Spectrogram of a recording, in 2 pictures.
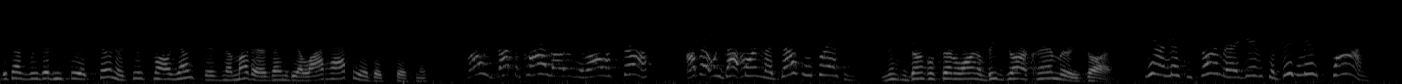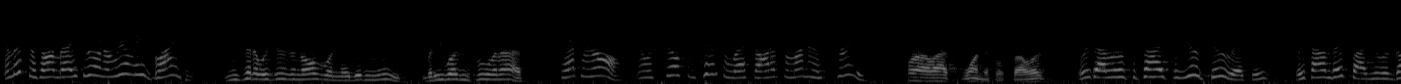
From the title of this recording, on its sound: Very Poor Volume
